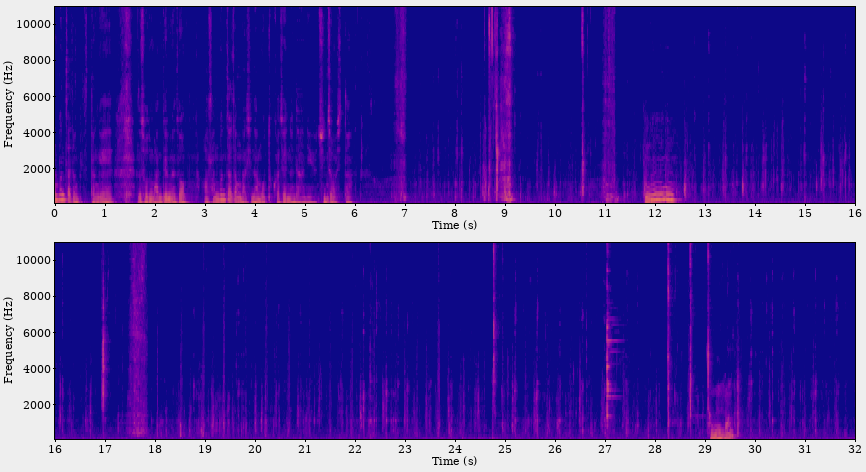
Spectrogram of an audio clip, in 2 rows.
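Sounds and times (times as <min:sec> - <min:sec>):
wet crunchy chewing: 0:06.8 - 0:32.0
small mouth clicks: 0:16.9 - 0:17.1.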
